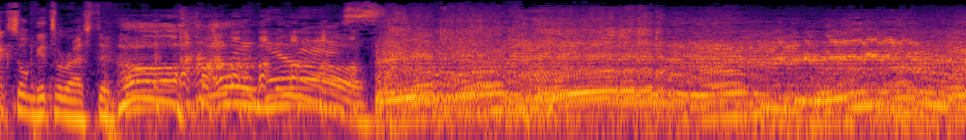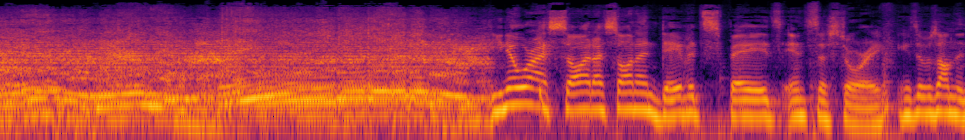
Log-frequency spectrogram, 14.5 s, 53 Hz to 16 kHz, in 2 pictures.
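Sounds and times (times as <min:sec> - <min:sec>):
speech: 0:00.0 - 0:04.2, 0:11.0 - 0:14.4
laughter: 0:00.8 - 0:02.9
car tires screeching while spinning donuts: 0:02.3 - 0:11.4
roaring, revving car engine: 0:02.5 - 0:11.2.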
